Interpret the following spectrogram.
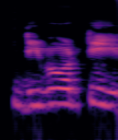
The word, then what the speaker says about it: devotee: Devotee. Last syllable means devotee. How you pronounce this? T. You understand? So this is T, devotee, that is E sound.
